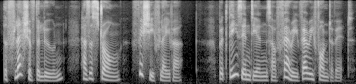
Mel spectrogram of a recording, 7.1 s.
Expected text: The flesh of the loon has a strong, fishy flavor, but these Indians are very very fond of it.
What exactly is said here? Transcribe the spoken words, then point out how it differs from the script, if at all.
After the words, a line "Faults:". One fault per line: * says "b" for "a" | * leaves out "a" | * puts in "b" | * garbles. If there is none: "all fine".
The flesh of the loon has a strong, fishy flavor, but these Indians are very very fond of it.
Faults:
all fine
